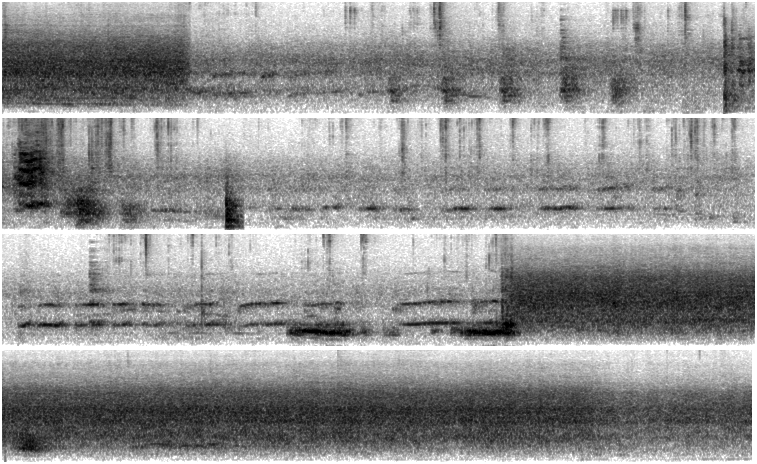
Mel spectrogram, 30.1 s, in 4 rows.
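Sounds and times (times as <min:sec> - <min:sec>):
knock: 0:09.8 - 0:10.0.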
